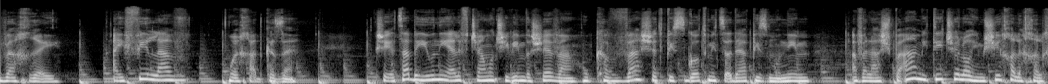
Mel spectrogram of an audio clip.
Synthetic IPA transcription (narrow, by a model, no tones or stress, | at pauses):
veaχʁe̞jʔajfilavhue̞χa̰dkaze̞ | kʃejat͡sabejunieleft͡ʃamo̞ːtʃivimveʃe̞vahukʰavaʃetpisɡo̞tmit͡sade̞japizmonim | ʔavalaːʃpaʔaːmititʃelo̞himʃiχale̞χal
